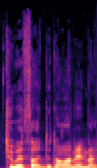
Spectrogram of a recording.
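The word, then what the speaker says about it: Tuatha Dé Danann: But uh, for now, just be aware that the uh, Tuatha De Danann, I'm going to use the old Irish pronunciation because that's what I'm used to.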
